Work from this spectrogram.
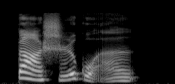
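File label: "da4 shi3 guan3", Mandarin Chinese; HSK; HSK4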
